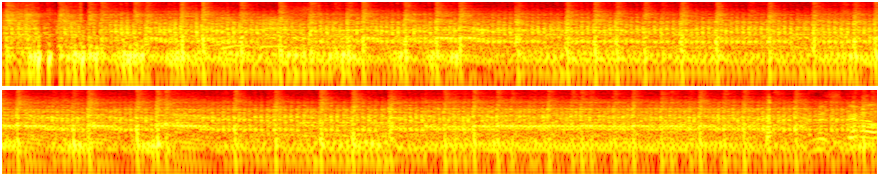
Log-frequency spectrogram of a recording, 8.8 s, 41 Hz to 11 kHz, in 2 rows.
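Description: A Honda CR250 two-stroke dirt bike with Pro 38 parts idles steadily just after a kick start, a loud, continuous buzzing engine close by with a slightly uneven, rattly beat throughout.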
